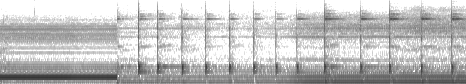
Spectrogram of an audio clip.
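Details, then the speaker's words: Fender Vibro-King guitar amp, turned up loud: tapping the fourth preamp tube gives a ringing ping about twice a second over a quiet hum. That tube is microphonic and picks up signal from the reverb/effects return jack. "okay so this is coming in so this tube's quit R microphonic and that's picking up the signal from the return Jack"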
